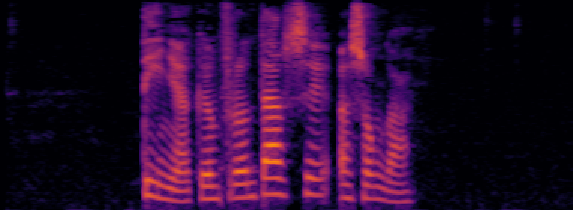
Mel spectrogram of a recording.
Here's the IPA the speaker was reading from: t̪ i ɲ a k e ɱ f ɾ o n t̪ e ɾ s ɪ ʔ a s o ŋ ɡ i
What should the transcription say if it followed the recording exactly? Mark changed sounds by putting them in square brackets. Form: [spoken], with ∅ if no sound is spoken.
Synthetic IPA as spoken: t̪ i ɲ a k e ɱ f ɾ o n t̪ [a] ɾ s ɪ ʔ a s o ŋ ɡ [a]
